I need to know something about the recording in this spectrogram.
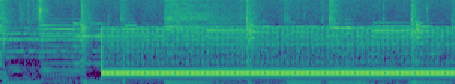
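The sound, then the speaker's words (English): After a brief quiet moment, the ringback tone of an outgoing telephone call starts: a steady, loud electronic tone that holds unbroken to the end, with a faint low rhythmic pulse underneath. “Oh, she better answer. This is the last one.”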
